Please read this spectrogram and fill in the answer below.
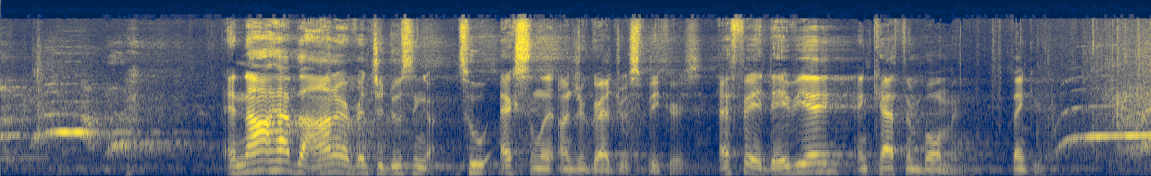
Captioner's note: applause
